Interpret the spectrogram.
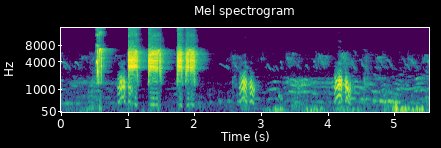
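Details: Black francolin (kala teetar), a kept bird, gives a quick series of four loud, rasping, harsh bursts, followed by scattered softer chattering notes and low background rumbles.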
